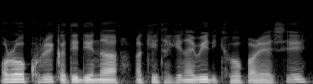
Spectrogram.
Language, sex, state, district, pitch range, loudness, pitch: Nagamese, male, Nagaland, Kohima, 100-115 Hz, -18 LUFS, 105 Hz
